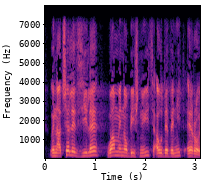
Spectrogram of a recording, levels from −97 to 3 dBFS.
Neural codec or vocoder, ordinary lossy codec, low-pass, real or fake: none; none; 7.2 kHz; real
